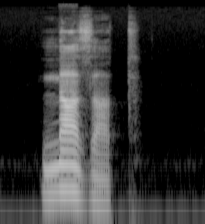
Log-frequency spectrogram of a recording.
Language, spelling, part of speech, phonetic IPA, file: Polish, nazad, interjection / adverb, [ˈnazat], Pl-nazad.ogg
